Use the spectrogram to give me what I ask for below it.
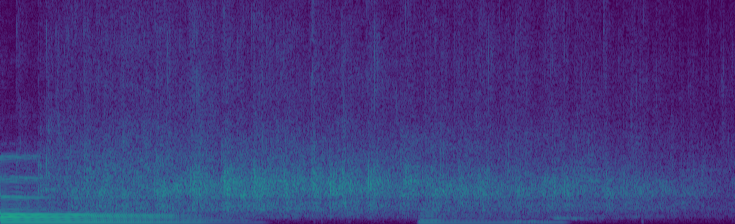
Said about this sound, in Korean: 그럼 우리가 할 수 있는 것은 힘차게 응원과 칭찬의 박수를 보내드리는 거죠.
